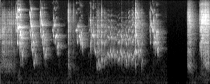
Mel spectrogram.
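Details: Budgerigar's natural voice, unedited: descending squawky chirps, a stretch of buzzy chatter, then a short silence before two loud harsh squawks.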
